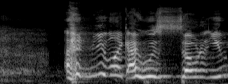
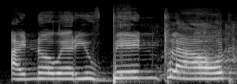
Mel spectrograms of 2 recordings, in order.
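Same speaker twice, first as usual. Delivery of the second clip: slow, lightly voiced menacing mom; accusing mother; 5 dB louder, much slower than usual. Mom catching daughter sneaking in, mock ominous accusation. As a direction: draw out the accusation, landing louder on the last word.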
